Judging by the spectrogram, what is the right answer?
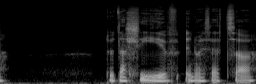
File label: "llif", Welsh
